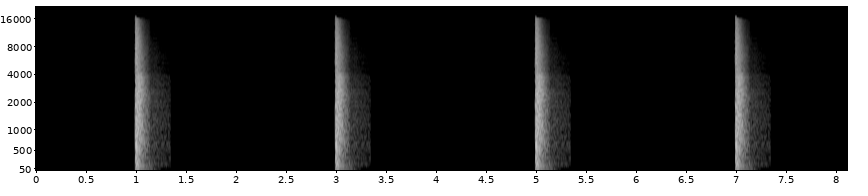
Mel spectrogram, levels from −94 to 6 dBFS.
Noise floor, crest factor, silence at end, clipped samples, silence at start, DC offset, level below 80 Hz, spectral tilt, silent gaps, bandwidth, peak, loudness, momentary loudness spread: under -90 dBFS; 26 dB; 1 s; under 0.1%; 1 s; under 0.1%; -56 dBFS; -1 dB/octave; 1.37-3.00 s, 3.37-5.00 s, 5.37-7.00 s; 16 kHz; -2 dBFS; -20 LUFS; 1 LU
